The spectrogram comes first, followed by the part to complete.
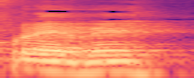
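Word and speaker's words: frères: Parang gmo parang ganon yung frere may s sa dulo y freres kung Babasahin mo siya kada letra pero silent s siya frere ganon siya in in in in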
